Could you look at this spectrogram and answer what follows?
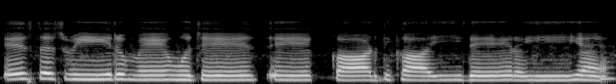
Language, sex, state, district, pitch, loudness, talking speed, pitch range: Hindi, male, Madhya Pradesh, Katni, 205 Hz, -15 LUFS, 95 wpm, 200-220 Hz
